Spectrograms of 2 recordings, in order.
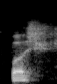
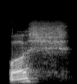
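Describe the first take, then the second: First: Said in the usual way. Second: Pash said high with a rise; high demo. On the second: Shown as a demonstration. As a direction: lift Pash up. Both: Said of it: "the A has to go with ja".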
